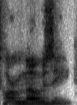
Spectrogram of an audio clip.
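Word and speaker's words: Hormozi: like the scene fast Alex hormozzi h-o-r-m-z-i believes how you pronounce it because he is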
